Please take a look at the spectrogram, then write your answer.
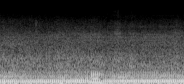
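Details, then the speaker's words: Honda Fan 160 single-cylinder motorcycle at 6,000 km, after valve adjustment: light quick tick riding on the exhaust beat; a friend suspects the cam chain tensioner, unconfirmed. "do tava com um barulhinho meio chato pá aí beleza Fiz regulagem de válvula peguei a moto 6000 km e Mano mandei mensagem para um parceiro meu falei assim ô F se liga esse barulhinho falou assim mano Isso aí é tensor da corrente de comando"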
